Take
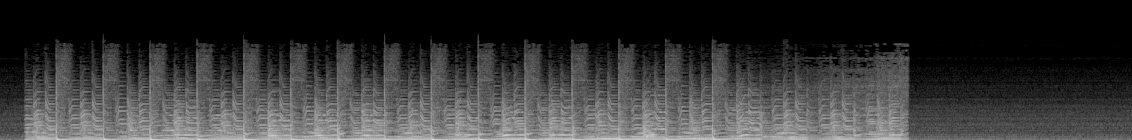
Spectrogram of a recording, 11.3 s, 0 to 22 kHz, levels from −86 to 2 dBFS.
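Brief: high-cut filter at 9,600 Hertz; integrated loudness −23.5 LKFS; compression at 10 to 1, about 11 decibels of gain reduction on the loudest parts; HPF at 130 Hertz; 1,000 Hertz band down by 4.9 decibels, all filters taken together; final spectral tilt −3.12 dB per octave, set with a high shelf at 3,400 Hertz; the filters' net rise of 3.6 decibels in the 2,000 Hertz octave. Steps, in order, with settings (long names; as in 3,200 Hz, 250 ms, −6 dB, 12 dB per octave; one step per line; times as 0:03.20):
high-pass filter 130 Hz
low-pass filter 9,600 Hz
parametric band 1,000 Hz −8 dB
parametric band 2,000 Hz +4.5 dB
high-shelf EQ 3,400 Hz +7 dB
downward compressor 10 to 1, threshold −27 dBFS
level +6 dB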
